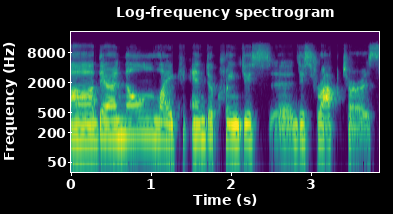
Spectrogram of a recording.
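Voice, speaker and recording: Monotone, flat intonation in a woman's very deep, low voice. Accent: non-native. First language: not English. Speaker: wellness educator. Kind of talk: webinar presentation. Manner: halting, many fillers.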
